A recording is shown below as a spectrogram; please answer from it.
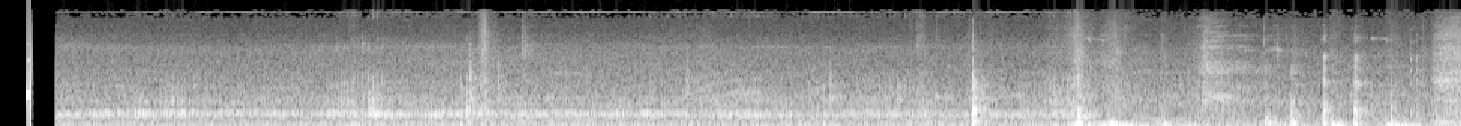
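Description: A short, sharp beep right at the start, then the faint steady hum of a Onewheel Pint's electric hub motor holding the board balanced under the rider. The hum stops about eight seconds in, followed by a few thumps and knocks as the rider gets off the board onto the carpet.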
